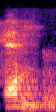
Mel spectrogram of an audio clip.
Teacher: নটা অর্ধভাবে উচ্চারিত হচ্ছে, নটা কিন্তু পুরোপুরি ভাবে উচ্চারিত হচ্ছে না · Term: রুদ্ধ দল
